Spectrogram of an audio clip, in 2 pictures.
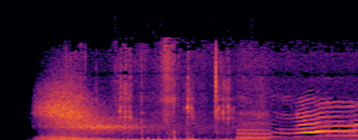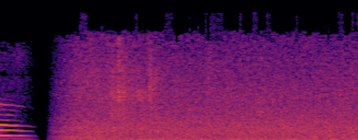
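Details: A Siamese cat gives a wavering, drawn-out meow after low rumbling and rustling, reacting to a fake black cat Halloween decoration.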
